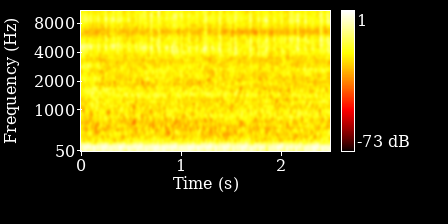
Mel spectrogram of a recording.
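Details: 2008 C6 Corvette 430 hp LS3 V8, 35,274 miles, 40 psi oil pressure: deep steady idle, even rumble, no ticking, knocking or stumbling; healthy engine in top shape.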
